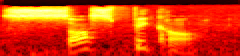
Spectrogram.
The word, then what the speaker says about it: sauce piquant: How do you say that again? Sauce piquant? – Sauce piquant. That's cool. It's kind of spelled like sauce picante, but it's Cajun instead of Mexican.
